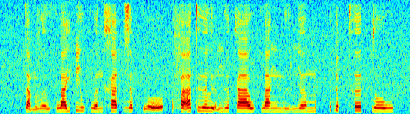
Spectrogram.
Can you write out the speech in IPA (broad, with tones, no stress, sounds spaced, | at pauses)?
t̪ a̰˧˨ m v ə̤ː˨˩ w h w a˨˦ j ɗ i˧ w k w ə˨˦ n x a˦˥ t̚ z ə˦˥ p̚ h w o˧˩˨ | f a̰ː˧˥ t̪ ɨ˧ ə̯ l ɨ̰˧˨ ə̯ ŋ ɨ˧ ə̯ k aː˧ w k w a˧ ŋ m ɨ̤˨˩ ɲ ə˧ m | ɗ ə˦˥ p̚ t̪ʰ əː˦˥ k̚ z o˧ w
